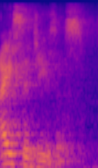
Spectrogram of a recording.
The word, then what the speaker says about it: eisegesis: There's exegesis and eisegesis. Okay? It has nothing to do, it sounds like Jesus, but it's not. It's the word, how you say it.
